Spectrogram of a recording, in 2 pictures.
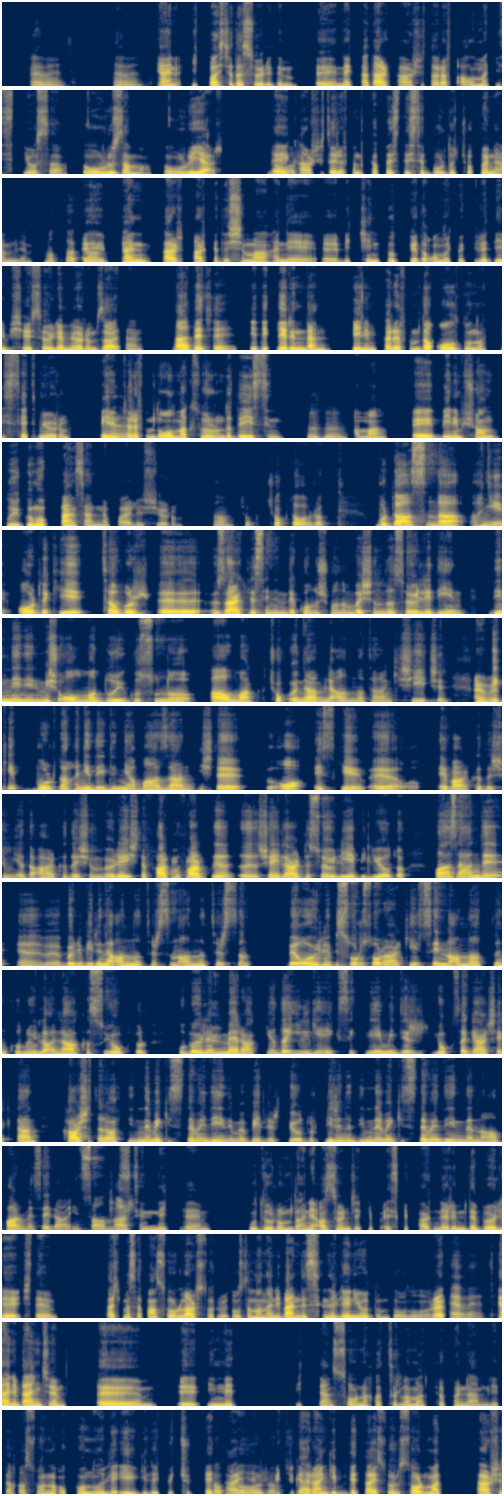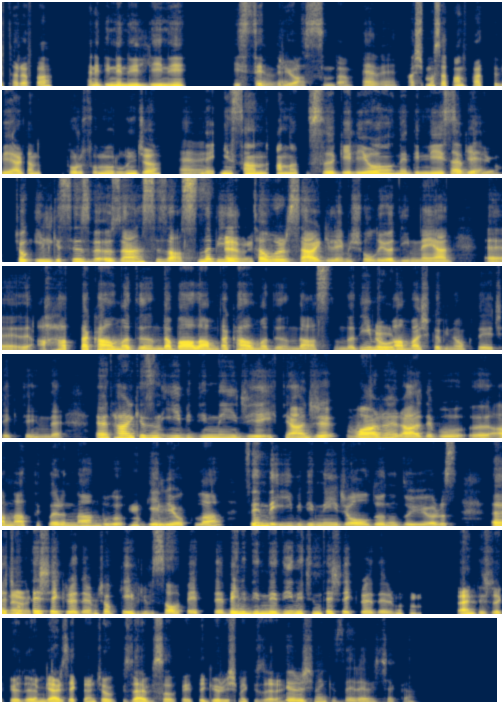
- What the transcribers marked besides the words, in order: tapping; stressed: "Kesinlikle"
- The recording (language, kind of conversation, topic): Turkish, podcast, İyi bir dinleyici olmak için neler yaparsın?
- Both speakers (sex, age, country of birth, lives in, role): female, 45-49, Turkey, Netherlands, host; male, 25-29, Turkey, Poland, guest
